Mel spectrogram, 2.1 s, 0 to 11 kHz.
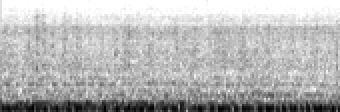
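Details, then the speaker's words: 1971 Chevy C10 six-cylinder with three-speed floor shift, idling after starting on a year-old battery. Steady, even low rumble with no misses or knocks, holding a smooth idle: normal running. "I wanna see if I can ease it out here and let her run oh I like this truck I'll tell you this this little truck right here is a dandy"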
